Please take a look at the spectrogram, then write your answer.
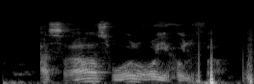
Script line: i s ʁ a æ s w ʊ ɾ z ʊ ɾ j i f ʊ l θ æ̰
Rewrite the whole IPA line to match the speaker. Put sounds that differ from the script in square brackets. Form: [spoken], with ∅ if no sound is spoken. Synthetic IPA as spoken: [æ] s ʁ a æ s w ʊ ɾ [ʁ] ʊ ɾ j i [ħ] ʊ l [f] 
